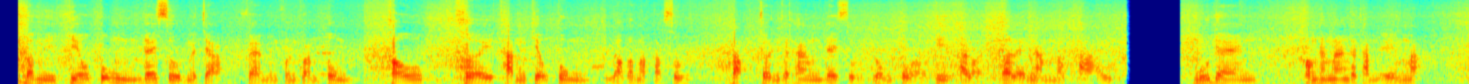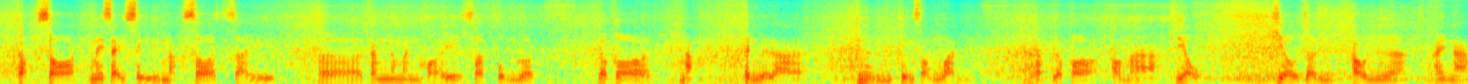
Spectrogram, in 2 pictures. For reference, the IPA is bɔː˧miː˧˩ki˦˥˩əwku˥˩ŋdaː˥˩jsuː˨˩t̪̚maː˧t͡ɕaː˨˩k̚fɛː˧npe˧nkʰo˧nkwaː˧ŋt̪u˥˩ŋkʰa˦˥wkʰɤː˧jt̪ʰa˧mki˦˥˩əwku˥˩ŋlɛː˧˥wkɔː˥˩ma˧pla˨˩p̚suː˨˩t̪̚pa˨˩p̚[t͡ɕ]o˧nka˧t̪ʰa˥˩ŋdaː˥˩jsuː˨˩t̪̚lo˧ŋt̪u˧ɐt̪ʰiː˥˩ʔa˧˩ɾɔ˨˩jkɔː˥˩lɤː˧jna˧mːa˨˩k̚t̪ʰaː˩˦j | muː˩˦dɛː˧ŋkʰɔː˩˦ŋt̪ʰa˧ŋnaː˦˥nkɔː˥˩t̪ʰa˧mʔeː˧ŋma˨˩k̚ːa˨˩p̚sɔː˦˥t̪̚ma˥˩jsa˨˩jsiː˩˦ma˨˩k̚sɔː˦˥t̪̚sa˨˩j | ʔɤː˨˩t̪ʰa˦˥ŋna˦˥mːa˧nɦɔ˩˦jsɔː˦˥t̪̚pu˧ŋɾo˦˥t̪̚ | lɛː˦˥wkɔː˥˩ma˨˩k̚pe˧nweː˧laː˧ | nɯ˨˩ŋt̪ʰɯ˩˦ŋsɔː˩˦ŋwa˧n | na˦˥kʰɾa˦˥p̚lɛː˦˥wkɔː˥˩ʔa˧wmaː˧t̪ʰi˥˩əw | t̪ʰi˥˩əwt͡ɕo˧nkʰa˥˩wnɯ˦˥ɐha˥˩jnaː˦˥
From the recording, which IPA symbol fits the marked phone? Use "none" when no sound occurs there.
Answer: t͡ɕ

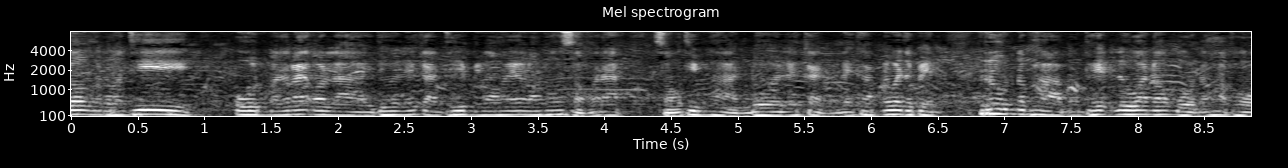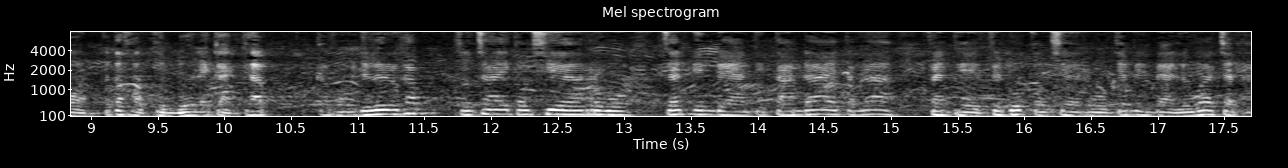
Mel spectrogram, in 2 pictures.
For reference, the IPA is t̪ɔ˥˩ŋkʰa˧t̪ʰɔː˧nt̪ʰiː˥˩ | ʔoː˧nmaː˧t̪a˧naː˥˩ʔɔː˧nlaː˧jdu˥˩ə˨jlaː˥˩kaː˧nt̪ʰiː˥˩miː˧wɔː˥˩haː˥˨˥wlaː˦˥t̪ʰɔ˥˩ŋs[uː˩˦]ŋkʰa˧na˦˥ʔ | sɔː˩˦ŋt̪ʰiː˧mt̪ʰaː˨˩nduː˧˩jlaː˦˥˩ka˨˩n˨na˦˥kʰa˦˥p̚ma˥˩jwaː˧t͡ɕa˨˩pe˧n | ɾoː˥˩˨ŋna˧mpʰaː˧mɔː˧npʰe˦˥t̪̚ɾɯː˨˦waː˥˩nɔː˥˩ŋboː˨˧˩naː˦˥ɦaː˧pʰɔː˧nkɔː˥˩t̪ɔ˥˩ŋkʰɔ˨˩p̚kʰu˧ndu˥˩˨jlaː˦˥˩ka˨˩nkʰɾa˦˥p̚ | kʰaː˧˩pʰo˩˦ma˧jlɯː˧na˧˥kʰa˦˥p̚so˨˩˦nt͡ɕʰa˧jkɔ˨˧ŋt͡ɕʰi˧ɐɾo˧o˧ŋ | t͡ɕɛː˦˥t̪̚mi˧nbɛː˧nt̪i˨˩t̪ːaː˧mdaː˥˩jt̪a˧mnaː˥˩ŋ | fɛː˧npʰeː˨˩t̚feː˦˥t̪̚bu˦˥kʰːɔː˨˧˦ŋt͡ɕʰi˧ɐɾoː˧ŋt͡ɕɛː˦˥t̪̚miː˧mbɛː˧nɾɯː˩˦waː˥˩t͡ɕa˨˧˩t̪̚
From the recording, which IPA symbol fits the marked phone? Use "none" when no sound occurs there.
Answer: ɔː˩˦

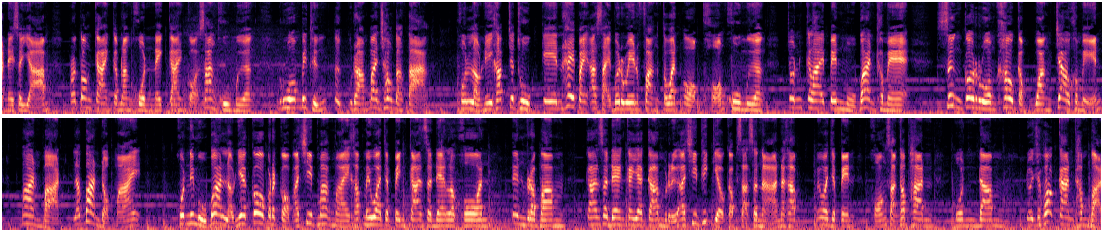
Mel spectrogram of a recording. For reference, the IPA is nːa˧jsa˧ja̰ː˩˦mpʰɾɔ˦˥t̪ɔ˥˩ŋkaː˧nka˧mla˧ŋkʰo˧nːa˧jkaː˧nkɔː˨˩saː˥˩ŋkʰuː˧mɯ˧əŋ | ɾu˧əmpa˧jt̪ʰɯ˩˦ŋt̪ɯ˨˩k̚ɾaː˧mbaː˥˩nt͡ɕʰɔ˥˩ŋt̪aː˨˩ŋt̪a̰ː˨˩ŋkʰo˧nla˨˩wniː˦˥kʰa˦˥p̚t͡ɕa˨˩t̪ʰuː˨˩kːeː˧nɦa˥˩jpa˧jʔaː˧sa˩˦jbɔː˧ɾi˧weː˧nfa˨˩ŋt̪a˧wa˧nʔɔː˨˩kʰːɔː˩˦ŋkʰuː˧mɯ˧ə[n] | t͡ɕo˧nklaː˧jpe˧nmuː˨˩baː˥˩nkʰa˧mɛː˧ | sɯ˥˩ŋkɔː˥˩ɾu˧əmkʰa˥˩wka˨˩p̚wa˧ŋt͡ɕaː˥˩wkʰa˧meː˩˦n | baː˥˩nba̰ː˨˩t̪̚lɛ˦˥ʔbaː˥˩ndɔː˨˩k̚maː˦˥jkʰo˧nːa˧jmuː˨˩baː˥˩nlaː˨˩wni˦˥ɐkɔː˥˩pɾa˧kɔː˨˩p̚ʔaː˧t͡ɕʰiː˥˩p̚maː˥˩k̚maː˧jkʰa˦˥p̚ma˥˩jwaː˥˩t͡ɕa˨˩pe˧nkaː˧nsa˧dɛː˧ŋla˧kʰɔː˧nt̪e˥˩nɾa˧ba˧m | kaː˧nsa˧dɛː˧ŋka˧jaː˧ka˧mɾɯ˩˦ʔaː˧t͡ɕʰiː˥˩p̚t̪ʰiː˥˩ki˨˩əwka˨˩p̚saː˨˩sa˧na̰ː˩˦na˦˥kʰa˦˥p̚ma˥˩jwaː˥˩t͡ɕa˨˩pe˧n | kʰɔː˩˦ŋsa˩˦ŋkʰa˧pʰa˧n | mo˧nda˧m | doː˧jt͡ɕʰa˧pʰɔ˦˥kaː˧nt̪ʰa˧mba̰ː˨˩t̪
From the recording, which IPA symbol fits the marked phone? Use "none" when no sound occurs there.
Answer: ŋ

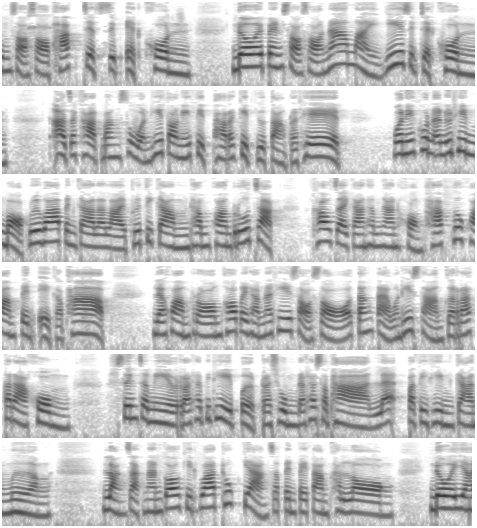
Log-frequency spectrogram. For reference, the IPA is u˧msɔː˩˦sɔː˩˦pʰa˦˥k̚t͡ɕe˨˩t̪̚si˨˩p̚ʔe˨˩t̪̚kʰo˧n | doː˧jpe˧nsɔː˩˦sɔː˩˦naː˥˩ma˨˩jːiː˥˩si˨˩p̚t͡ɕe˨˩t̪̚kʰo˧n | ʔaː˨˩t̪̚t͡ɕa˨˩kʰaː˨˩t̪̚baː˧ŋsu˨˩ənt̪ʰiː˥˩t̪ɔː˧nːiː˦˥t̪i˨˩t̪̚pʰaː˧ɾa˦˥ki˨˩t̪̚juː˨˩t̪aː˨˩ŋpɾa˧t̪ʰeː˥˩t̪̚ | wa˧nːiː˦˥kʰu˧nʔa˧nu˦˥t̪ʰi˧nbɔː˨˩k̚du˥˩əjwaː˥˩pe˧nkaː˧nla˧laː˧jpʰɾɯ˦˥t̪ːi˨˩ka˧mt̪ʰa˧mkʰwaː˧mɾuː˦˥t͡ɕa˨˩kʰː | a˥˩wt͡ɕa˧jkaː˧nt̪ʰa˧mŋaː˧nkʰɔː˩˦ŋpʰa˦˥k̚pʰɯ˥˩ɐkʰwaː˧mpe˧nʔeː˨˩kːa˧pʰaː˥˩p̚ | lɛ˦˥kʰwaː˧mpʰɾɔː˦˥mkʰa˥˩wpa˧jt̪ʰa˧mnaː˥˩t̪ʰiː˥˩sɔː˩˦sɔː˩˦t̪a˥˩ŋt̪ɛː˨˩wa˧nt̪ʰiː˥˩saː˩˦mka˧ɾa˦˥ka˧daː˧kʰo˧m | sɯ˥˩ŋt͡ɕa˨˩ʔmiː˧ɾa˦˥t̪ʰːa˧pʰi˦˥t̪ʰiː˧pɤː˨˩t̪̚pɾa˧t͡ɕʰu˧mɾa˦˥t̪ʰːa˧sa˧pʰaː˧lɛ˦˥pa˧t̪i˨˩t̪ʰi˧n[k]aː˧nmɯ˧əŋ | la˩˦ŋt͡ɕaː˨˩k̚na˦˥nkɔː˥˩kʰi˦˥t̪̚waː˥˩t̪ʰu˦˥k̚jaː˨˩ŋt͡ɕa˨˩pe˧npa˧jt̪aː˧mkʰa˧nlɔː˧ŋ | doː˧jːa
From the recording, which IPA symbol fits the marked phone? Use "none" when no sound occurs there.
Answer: k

